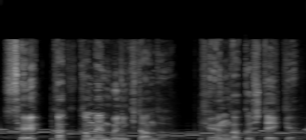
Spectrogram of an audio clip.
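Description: A man acting an eccentric, theatrical high school club president in an amateur voice drama, with pompous, dramatic pauses. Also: big pitch swings. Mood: ominous, grandiose. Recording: music under the voice.

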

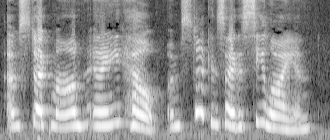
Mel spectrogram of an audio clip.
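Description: A woman's voice: very high voice, moderate pace, voice pushed up. A woman voicing a nervous, pleading young man in a storybook tale, with a whiny manner. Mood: panicked whine. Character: panicked, pleading young man trapped inside sea lion. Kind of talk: acted storytelling dialogue.

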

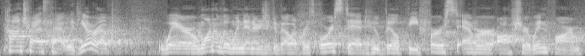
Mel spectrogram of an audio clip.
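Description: A man in his thirties giving a relaxed academic seminar talk in a lecture room, with lots of ums and uhs. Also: a little high, fairly quick. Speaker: guest seminar speaker. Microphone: room microphone. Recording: echoey hall, faint noise.

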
